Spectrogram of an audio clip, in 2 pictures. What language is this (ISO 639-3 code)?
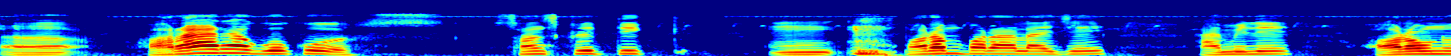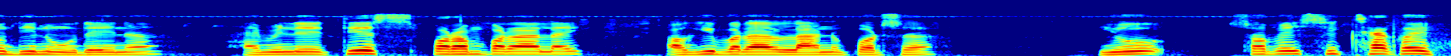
nep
